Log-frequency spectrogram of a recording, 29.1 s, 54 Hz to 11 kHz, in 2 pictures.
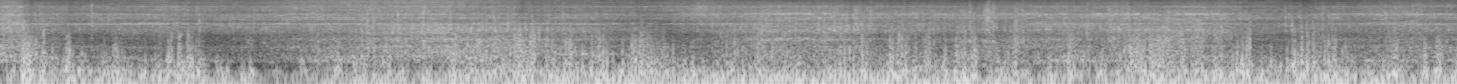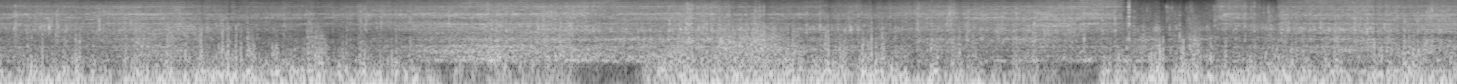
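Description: Wind buffeting an action camera's microphone during a fast descent on a YT Jeffsy 29 full-suspension mountain bike, with tyre noise over the dirt trail and the bike rattling. The low rumble eases off briefly three times.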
